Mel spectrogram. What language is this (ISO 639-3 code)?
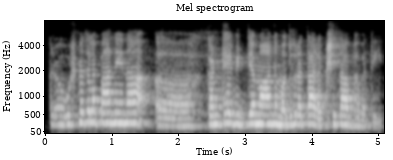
san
